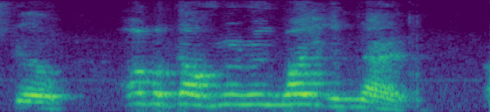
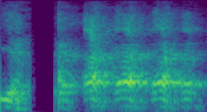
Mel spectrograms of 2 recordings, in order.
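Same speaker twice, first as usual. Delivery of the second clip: real burst of laughter; a run of open chuckles; hearty laugh. Real, not acted. Laughs after telling of tip-off.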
